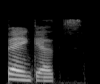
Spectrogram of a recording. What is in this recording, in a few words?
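"banquettes", British English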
